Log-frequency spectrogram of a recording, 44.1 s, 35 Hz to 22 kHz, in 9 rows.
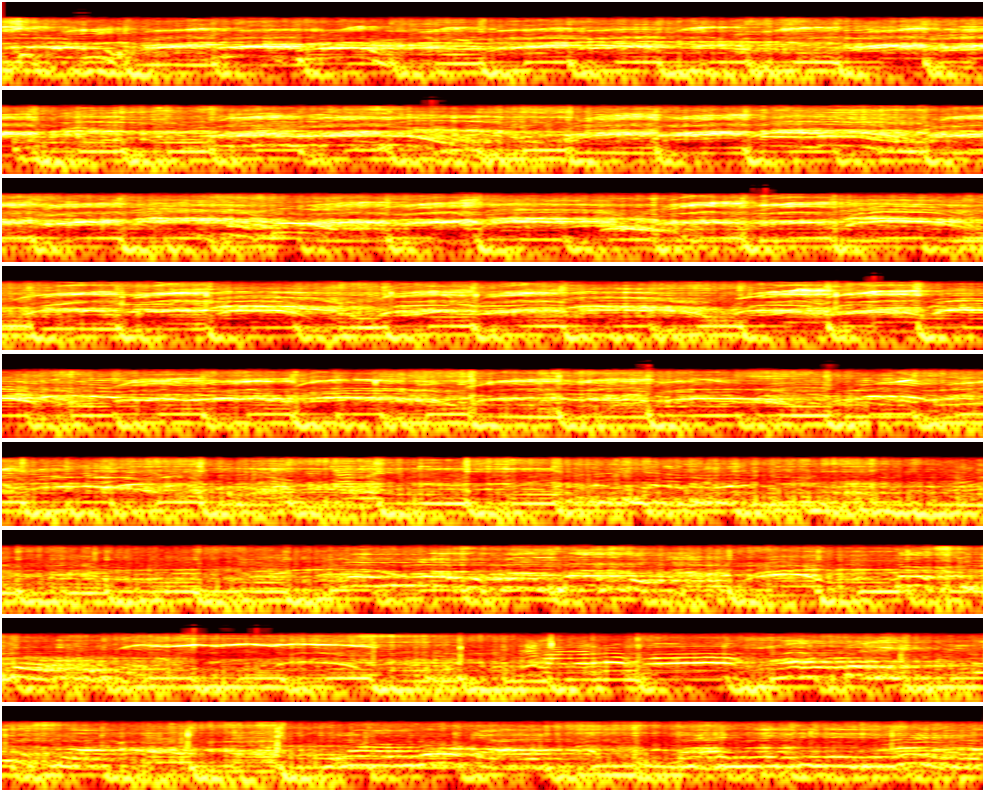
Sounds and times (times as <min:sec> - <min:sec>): Dance music: 0:00.0 - 0:44.1.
